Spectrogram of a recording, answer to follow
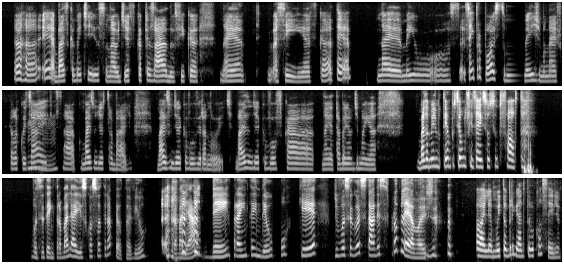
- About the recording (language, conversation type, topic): Portuguese, advice, Como você se sente ao perceber que está sem propósito ou direção no dia a dia?
- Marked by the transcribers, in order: static; tapping; chuckle; distorted speech; chuckle; chuckle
